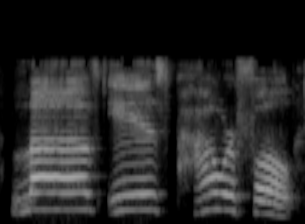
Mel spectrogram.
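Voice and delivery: a slow, drawn-out call of Love is powerful; mild yell. A narrator's reading. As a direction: call it out slowly over the crowd. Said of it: "she yelled the message".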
